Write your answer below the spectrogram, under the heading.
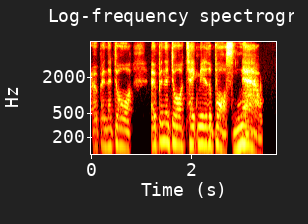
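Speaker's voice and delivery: high, loud, in-your-face screaming. In a game, a character lands on an ogre's face, screaming at it. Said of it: "start screaming at him".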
